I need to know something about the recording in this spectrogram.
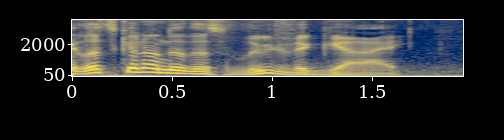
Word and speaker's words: Ludwig: get on to this Ludwig guy we have to pronounce these W's as V's it's a lot of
